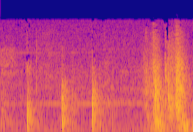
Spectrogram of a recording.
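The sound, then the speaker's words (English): Someone knocks at the front door: three sharp, evenly spaced raps come first, then a short cluster of louder, fuller knocks, with no voices. “The front door at this hour? I'll go.”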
